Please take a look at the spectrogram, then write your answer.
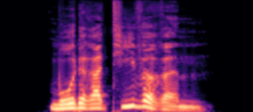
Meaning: strong dative masculine/neuter singular comparative degree of moderativ
- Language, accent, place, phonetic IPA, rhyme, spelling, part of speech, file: German, Germany, Berlin, [modeʁaˈtiːvəʁəm], -iːvəʁəm, moderativerem, adjective, De-moderativerem.ogg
